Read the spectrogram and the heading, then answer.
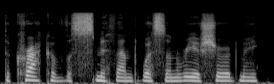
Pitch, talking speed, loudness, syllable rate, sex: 170 Hz, 195 wpm, -22 LUFS, 4.9 syllables/s, female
